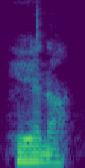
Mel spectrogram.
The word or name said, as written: hyena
